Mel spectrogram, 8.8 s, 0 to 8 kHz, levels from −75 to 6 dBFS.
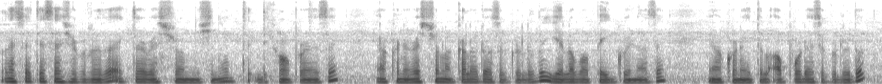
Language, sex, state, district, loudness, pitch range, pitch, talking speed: Nagamese, male, Nagaland, Dimapur, -23 LUFS, 85-95 Hz, 90 Hz, 265 wpm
